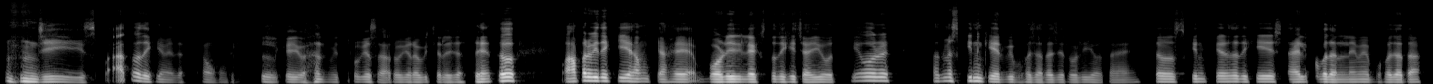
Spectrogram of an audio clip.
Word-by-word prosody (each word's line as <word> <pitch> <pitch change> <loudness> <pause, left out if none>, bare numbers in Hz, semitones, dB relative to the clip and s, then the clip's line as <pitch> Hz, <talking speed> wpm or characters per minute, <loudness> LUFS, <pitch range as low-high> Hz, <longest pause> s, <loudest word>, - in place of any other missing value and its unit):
उ, - - -2
हुँ, 135 0 +3
जी, 120 -3 -4
स्पा 100 0 -5
तो 175 -3 -2
देखिए 125 -3 -3
मैं 105 -2 -16
जाता 105 +2 -21
हूँ, 105 -1 -17 0.4
अल 110 -3 -7
कई 115 -1 -4
बार 115 +3 -6
मित्रों 110 +2 -17
के 120 0 -5
साथ 105 -1 -11
वग़ैरह 110 0 -6
भी 110 +1 -9
चले 105 -1 -9
जाते 110 +2 -4
हैं। 125 +1 +2
तो 165 +5 +9
वहाँ 145 -4 -1
पर 175 - +9
भी 170 - +10
देखिए 155 -1 +3
हम 135 -1 -1
क्या 120 -2 -5
है, 120 0 +1
अब - - -10
बॉडी 120 0 +7
रिलैक्स 120 -1 +2
तो 130 - -4
देखिए 120 0 -1
चाहिए 110 0 -1
होती 115 +5 -6
है, 170 - -9
और 175 -1 +4
साथ 165 -2 -15
में 165 +2 -2
स्किन 160 0 0
केयर 130 -4 +1
भी 120 +1 -6
बहुत 110 0 -10
ज़्यादा 110 0 -6
ज़रूरी 110 0 -11
होता 105 -1 -14
है। 105 +2 -18 0.2
तो 130 -1 +1
स्किन 130 +1 -7
केयर 130 0 -3
तो 135 0 0
देखिए 130 +1 -1
स्टाइल 120 0 -3
को 125 - -16
बदलने 115 -1 0
में 120 0 -6
बहुत 110 0 -7
ज़्यादा 115 0 -1
120 Hz, 245 wpm, -23 LUFS, 110-130 Hz, 0.4 s, भी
